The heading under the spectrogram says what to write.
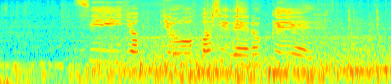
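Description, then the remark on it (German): Steady low rumble of a car's interior while driving in Ciudad Juarez, a constant droning hum throughout, with a person talking over it. “…, die Direktorin des Fraueninstituts von Ciudad Juarez, ist im Auto unterwegs.”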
